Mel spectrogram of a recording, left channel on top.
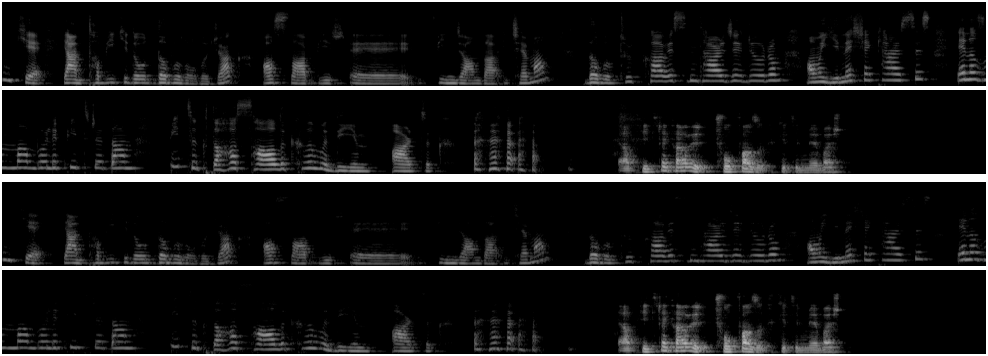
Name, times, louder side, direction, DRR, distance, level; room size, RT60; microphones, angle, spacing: voice 1, 0.0-2.3 2.6-4.1 4.4-5.5 5.8-15.1 16.0-16.2, left 4 dB, 65° left, 0.5 m, -42 dB
voice 2, 16.0-18.2, right 2 dB, 20° right, 0.4 m, -30 dB
5.5 x 2.2 x 3.8 m
head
